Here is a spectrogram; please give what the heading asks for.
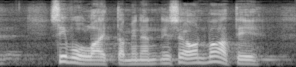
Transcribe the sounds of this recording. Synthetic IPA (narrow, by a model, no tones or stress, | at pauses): siʋuˑlɑit̪ːɑminenniseonʋɑːt̪iː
